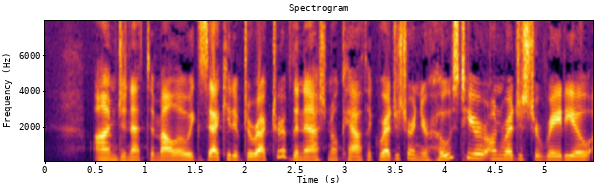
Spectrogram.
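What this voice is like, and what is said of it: Slightly hoarse voice. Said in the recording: “you can hear my voice, I'm a little hoarse. I've been sick”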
